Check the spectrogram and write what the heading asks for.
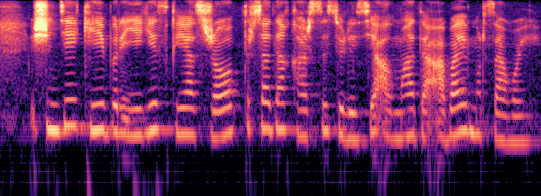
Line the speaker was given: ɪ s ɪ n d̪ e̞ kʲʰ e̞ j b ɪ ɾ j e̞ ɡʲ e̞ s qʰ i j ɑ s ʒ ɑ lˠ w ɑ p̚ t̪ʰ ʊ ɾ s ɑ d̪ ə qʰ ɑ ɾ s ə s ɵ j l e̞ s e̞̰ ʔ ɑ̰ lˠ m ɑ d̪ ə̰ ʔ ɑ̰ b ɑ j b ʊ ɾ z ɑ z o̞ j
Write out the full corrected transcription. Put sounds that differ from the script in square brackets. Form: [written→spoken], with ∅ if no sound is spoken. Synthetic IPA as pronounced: ɪ [s→ʃ] ɪ n d̪ e̞ kʲʰ e̞ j b ɪ ɾ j e̞ ɡʲ e̞ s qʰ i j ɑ s ʒ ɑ [lˠ→∅] w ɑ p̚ t̪ʰ ʊ ɾ s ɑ d̪ [ə→ɑ] qʰ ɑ ɾ s ə s ɵ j l e̞ s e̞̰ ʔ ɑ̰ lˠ m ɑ d̪ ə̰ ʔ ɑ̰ b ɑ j [b→m] ʊ ɾ z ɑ [z→ʁ] o̞ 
